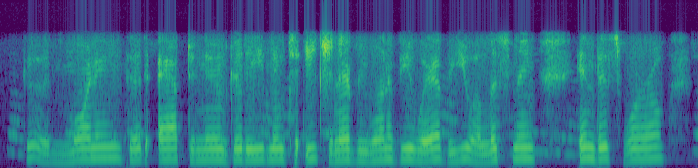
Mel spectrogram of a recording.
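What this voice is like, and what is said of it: Sounds sick, unwell voice. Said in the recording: “If you cannot tell by my voice, I'm a little bit under the weather today”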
